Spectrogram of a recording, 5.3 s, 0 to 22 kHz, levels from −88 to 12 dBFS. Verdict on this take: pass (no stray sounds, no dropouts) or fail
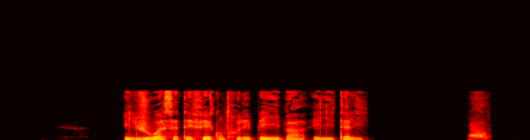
fail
